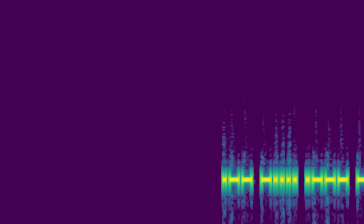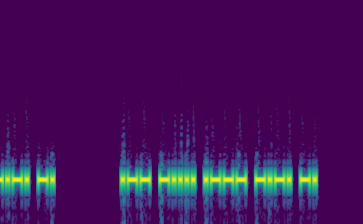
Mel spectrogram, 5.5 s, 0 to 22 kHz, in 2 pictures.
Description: Morse code, heard as a keyed tone, about 50 wpm, 700 Hz. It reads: W6JCN W6JCN
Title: USA Call Signs - 5 Characters - Repeated 2x - 50wpm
